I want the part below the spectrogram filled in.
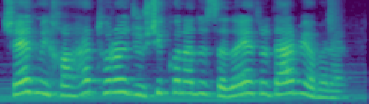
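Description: Brief: dreamy poetic young man read by a woman, high soft voice, soft music underneath. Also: lively intonation.

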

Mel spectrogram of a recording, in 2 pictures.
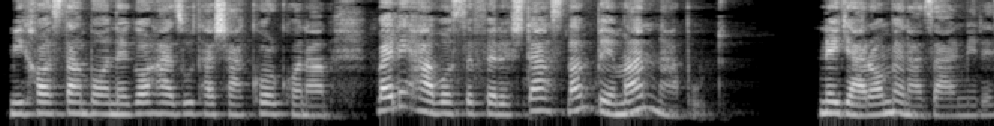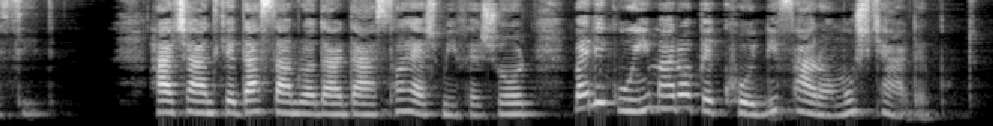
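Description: A female audiobook narrator reads a literary novel. Her delivery is calm, steady and measured, with middle pitch and plain storytelling.

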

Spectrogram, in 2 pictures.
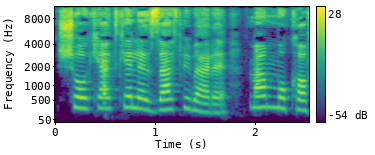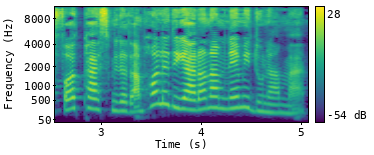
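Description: Woman doing a curt, tense young man, a little higher. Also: expressive.

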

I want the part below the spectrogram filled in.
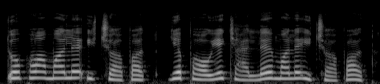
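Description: A woman's voice: high-pitched, a little mellow, clean tone, lightly acted. A woman voicing the biggest monster of a pack, a bossy, angry brute who blusters.

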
